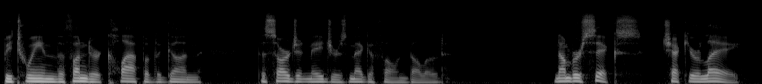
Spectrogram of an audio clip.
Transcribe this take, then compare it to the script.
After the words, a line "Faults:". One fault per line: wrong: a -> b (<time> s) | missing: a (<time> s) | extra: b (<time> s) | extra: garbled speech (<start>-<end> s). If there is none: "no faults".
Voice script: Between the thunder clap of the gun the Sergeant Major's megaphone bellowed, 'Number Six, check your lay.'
Between the thunder clap of the gun the Sergeant Major's megaphone bellowed, 'Number Six, check your lay.'
Faults:
no faults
